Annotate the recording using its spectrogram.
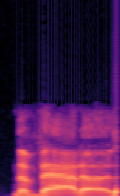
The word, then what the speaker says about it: Nevada: Nev- am I saying it right? Nevada? Nevada? – Uh, Nevada.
